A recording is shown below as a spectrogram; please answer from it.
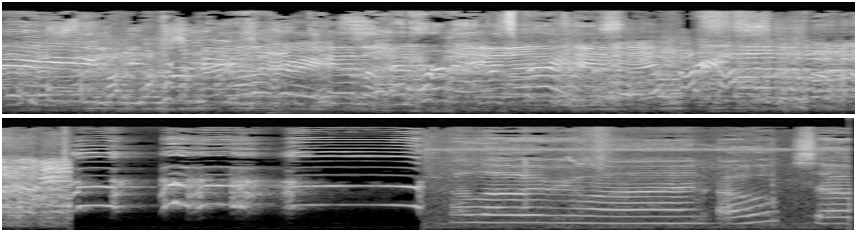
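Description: A group of girls laughing hard and shrieking, many high voices sliding up and down at once. About five seconds in it thins to one high, thin squeal lasting under two seconds, followed by a lower drawn-out vocal note.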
